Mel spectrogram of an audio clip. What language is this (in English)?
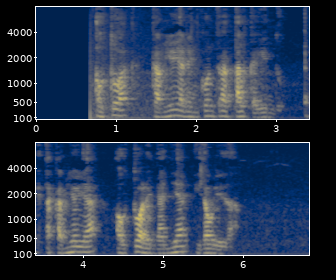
Basque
